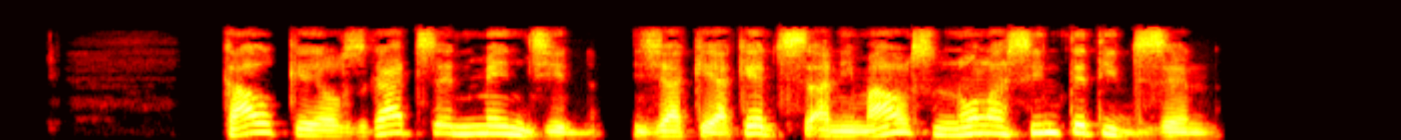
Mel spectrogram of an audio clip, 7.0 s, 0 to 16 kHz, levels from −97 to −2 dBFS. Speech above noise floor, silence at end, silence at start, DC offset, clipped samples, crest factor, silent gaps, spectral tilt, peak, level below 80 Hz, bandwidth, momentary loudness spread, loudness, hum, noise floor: 51 dB; 0.95 s; 1.1 s; under 0.1%; under 0.1%; 16 dB; 3.03-3.15 s; -4.5 dB/octave; -2 dBFS; -56 dBFS; 7.8 kHz; 6 LU; -16 LUFS; none; -66 dBFS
